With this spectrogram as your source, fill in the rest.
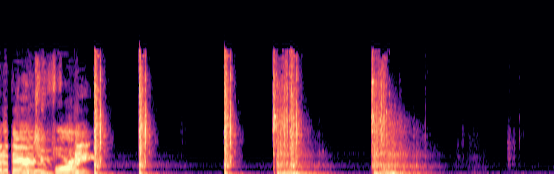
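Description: A rifle fires several loud, sharp shots that echo briefly.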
